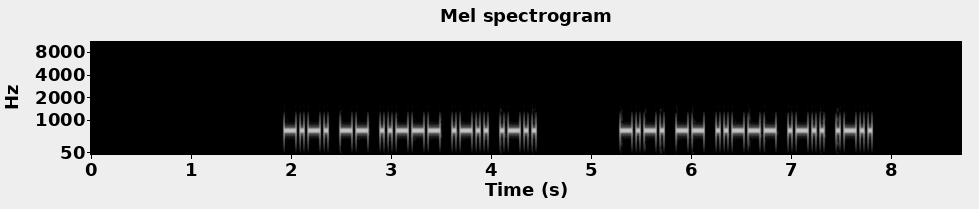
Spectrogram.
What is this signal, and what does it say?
Morse code, heard as a keyed tone, about 30 wpm, 700 Hz. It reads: CM2LL CM2LL
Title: DXCC-100 Call Signs - 5 Characters - Repeated 2x - 30wpm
